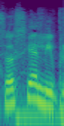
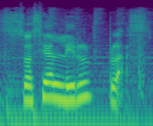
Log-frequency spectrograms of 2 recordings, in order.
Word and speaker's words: SociaLi Plus: Social Lipl. Así. Esa es la pronunciación correcta. Sí, esa es la es como medio spanglish. Como tiene un poco de todo. Yo iba a decir Social Little Plus, pero no, no, Lithium.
